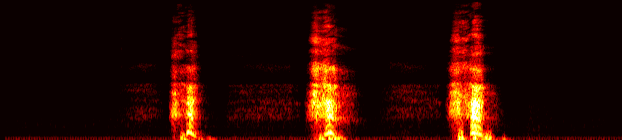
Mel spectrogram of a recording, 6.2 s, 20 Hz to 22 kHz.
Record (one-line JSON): {"exhalation_length": "6.2 s", "exhalation_amplitude": 20408, "exhalation_signal_mean_std_ratio": 0.28, "survey_phase": "beta (2021-08-13 to 2022-03-07)", "age": "45-64", "gender": "Female", "wearing_mask": "No", "symptom_none": true, "smoker_status": "Ex-smoker", "respiratory_condition_asthma": false, "respiratory_condition_other": false, "recruitment_source": "REACT", "submission_delay": "2 days", "covid_test_result": "Negative", "covid_test_method": "RT-qPCR"}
